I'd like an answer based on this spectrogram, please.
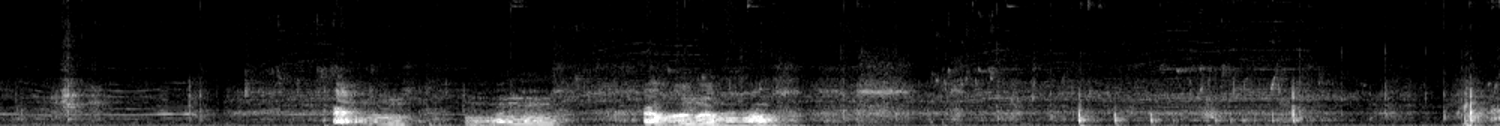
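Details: Boxer dog confronting an excavator, with short clustered yelping barks and whiny vocal bursts in the first half, then quieter scattered sounds and a steady low machine hum.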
